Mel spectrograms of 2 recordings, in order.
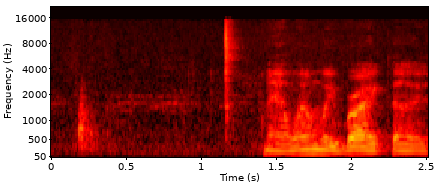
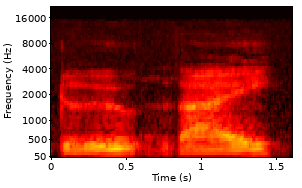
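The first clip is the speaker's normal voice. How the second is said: normal talking voice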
